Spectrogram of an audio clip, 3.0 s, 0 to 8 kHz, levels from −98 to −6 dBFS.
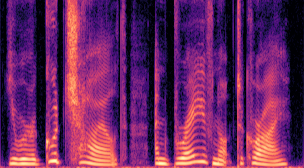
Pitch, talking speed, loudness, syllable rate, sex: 235 Hz, 195 wpm, -16 LUFS, 4.8 syllables/s, female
